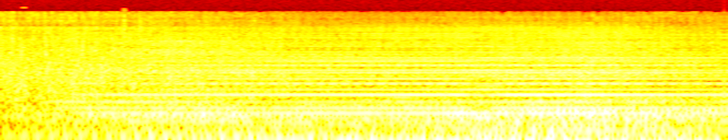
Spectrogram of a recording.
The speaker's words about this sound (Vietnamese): Nhưng nghe có tiếng còi tàu lửa kéo inh ỏi, Đông Ghi lại lật đật chạy về chiếc cầu sắt.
